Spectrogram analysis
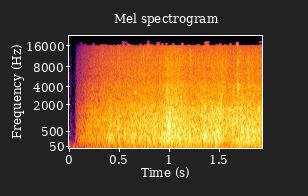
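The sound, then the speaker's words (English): A boat moves along the river in Paris, heard as a steady rushing wash of water and engine noise. It fades in at the start and then holds at an even, moderate level with no distinct events. “I'm on a boat. I can see the river and trees and houses.”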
